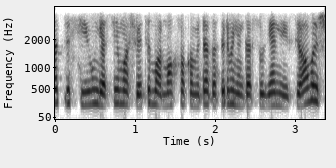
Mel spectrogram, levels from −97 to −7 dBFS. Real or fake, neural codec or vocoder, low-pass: real; none; 3.6 kHz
